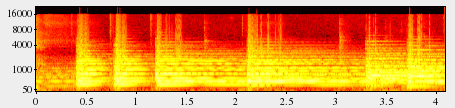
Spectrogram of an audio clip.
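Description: A Hagspiel grand piano from about 1870 played with both hands: chords struck several times in quick succession, then held and left ringing. The piano is way out of tune, not having been tuned for a very long time.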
